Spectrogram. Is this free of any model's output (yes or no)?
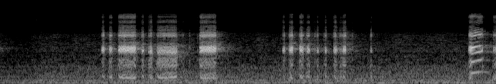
yes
